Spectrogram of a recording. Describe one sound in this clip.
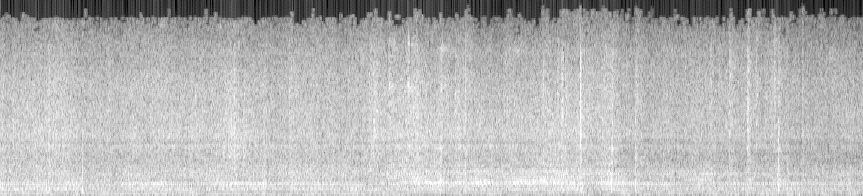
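Train wheels clatter and rumble on the rails.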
